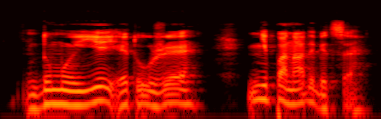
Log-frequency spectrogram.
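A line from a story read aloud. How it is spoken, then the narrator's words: Sad remark. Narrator (Russian): грустно заметила Кристина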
